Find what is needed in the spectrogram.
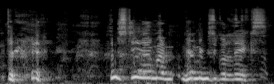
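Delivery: put-on laughing through a high Irish accent. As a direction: keep the jokey Irish accent going. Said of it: "do your best Irish accent".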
